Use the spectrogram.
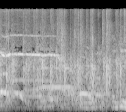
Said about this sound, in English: Everyone in the room, come on, let's get the energy up. Clap and cheer, add in a few screams or whoops if you want, let's go for it.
